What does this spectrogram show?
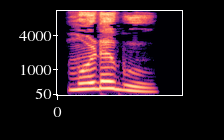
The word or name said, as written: ಮೊಟಕು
